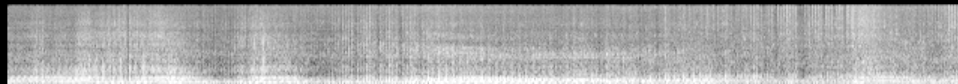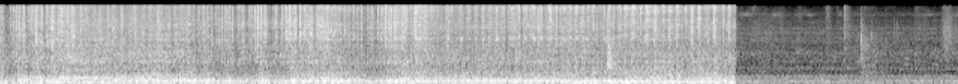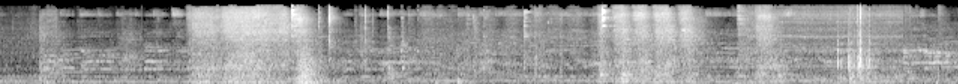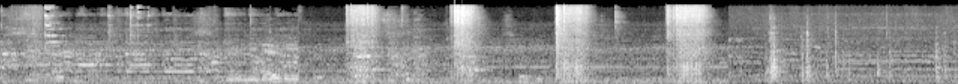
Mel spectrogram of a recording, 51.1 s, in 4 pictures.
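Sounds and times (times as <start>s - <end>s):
loud car engine idling: 0.1s - 22.6s.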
